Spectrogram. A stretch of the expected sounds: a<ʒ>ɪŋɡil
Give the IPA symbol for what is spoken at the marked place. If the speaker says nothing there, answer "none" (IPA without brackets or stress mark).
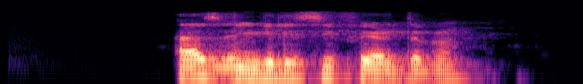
z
